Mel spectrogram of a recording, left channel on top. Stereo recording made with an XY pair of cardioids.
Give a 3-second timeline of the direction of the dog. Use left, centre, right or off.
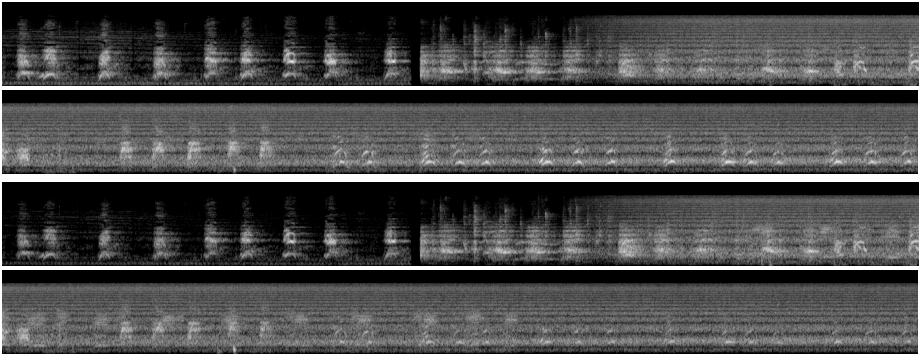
left, centre, centre, left, left, left.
